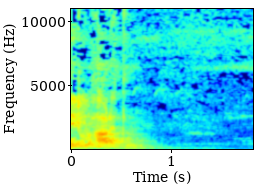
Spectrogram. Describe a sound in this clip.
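A young man speaks briefly and calmly, close by.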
